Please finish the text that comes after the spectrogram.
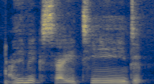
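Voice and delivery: "excited" slowed right down, Scottish accent, ending on a crisp teed; Scottish accent, drawing out the -ted of "excited". Shown as a demonstration. Telling cohost how Scots say excited, slow Scottish accent. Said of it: "if you say any word with, like, an E D on the end".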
